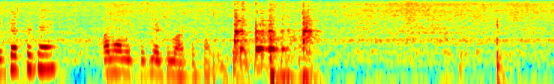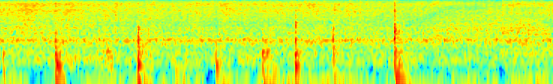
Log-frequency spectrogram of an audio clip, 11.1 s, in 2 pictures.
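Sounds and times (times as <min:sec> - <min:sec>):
meat sizzling in a wok: 0:00.0 - 0:11.0
wooden spoon knocking pan: 0:04.9 - 0:09.7.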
